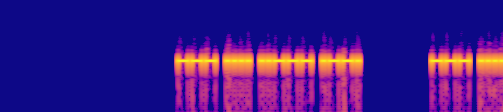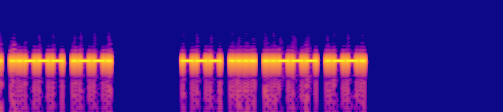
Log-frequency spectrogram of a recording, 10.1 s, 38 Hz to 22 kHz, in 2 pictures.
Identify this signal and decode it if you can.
Morse code, heard as a keyed tone, about 36 wpm, 700 Hz. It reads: OH2P OH2P OH2P
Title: DXCC-100 Call Signs - 4 Characters - Repeated 3x - 35wpm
